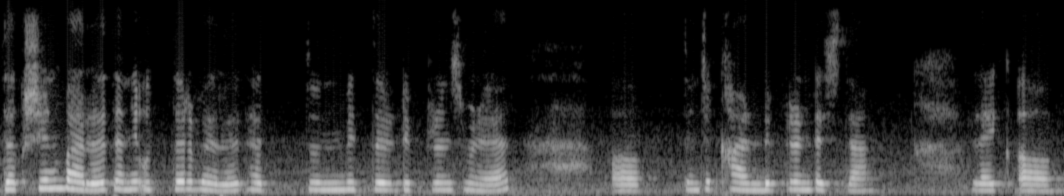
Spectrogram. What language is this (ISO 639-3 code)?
kok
